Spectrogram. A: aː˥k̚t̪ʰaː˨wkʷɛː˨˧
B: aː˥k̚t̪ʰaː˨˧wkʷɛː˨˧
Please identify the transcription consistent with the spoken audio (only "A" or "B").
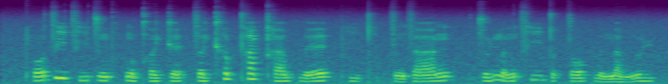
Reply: B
